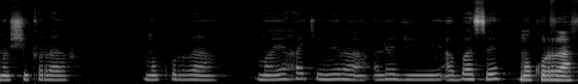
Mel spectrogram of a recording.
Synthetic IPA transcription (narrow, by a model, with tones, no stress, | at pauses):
ma˨ʃi˦kɾa˨ | ma˨ku˨ɾɾa˨ | ma˨ja˦xa˦ki˨mi˦ɾa˨a˨la˦d͡ʒi˨a˨ba˦se˦ma˨ku˨ɾɾa˨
